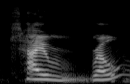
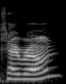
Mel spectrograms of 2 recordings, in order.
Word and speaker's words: Tyron: Hello, Tyrone. Oh, I should have the names up. I don't have the names up. What's good? Is it Tyrone? Tyron. Tyron. Okay.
